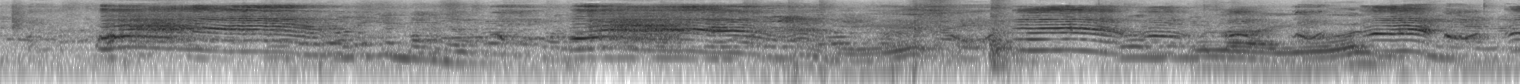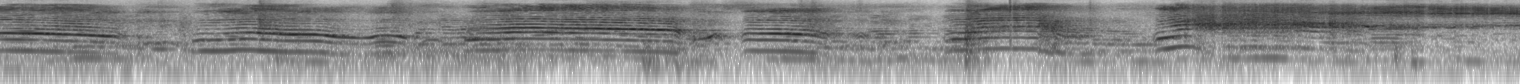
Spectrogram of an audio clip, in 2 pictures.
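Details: Four-month-old girl having her ears pierced: loud, sustained high-pitched crying and screaming in repeated bursts with gasping breaths; an infant pain cry.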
